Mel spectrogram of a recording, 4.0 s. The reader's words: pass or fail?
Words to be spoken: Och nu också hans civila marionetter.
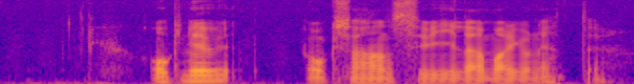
pass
